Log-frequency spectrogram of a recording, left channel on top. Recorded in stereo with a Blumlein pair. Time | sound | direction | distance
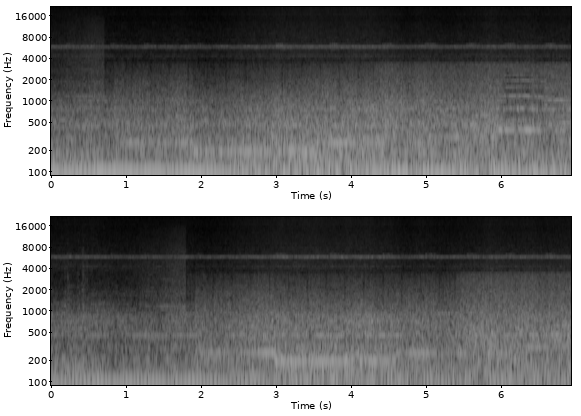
0.0 | an insect | 70° left | 1.6 m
